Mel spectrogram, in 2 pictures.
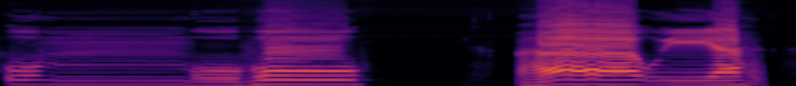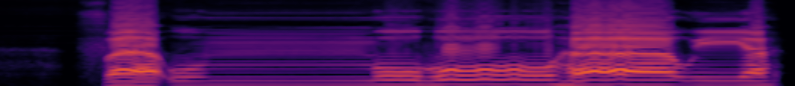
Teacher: mad yang kita panjangkan dua harakat disebabkan karena ada ha domir yaitu huruf ha di sini seperti ini ada huruf wau kecilnya maka panjangnya dua harakat. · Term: mad silah qasir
